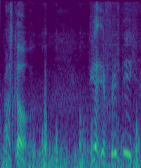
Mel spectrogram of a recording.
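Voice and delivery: very high rising question; high dog-talk question. Real, not acted. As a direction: ask the puppy sweetly. Talking to dog.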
